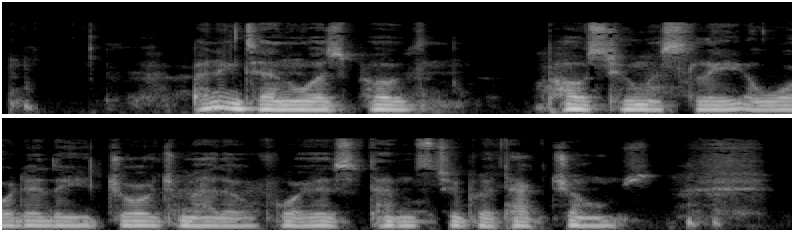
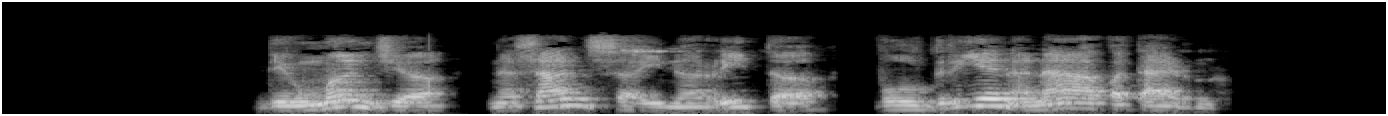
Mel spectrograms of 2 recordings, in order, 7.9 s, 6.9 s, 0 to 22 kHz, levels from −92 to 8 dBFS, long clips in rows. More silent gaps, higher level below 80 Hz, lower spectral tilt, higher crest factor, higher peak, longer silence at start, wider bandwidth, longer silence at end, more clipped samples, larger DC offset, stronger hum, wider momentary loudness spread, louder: second, none vs 2.33-2.42 s, 4.19-4.35 s; about the same, -56 dBFS vs -58 dBFS; first, -6 dB/octave vs -4.5 dB/octave; about the same, 18 dB vs 16 dB; second, -8 dBFS vs -2 dBFS; second, 0.1 s vs 1.3 s; first, 11.5 kHz vs 7.8 kHz; second, 0.2 s vs 0.85 s; neither; neither; neither; first, 18 LU vs 11 LU; second, -26 LUFS vs -16 LUFS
